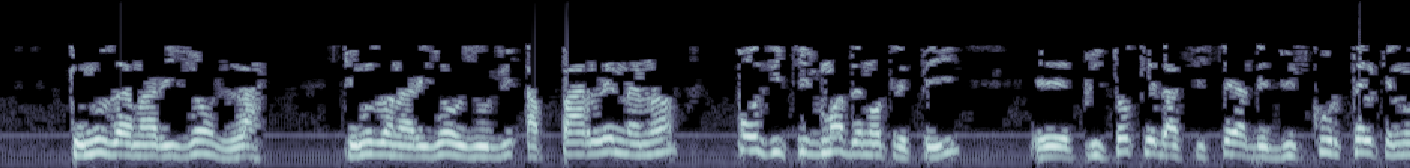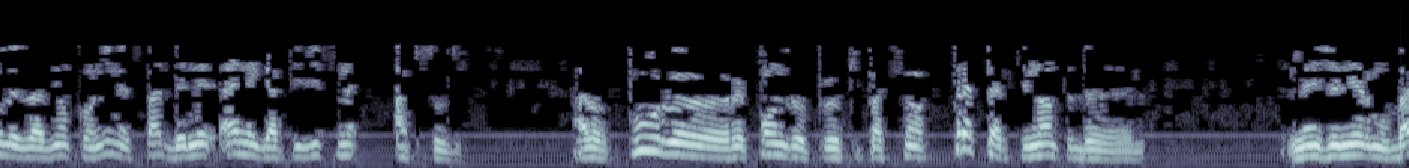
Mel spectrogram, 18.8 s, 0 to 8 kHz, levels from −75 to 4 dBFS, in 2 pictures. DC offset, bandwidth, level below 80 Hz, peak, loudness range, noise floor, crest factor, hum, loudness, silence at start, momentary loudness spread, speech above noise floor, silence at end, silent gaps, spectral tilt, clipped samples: under 0.1%; 3.9 kHz; -50 dBFS; 0 dBFS; 4 LU; -41 dBFS; 14 dB; none; -14 LUFS; 0.45 s; 9 LU; 28 dB; 0 s; none; -10 dB/octave; under 0.1%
